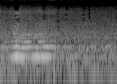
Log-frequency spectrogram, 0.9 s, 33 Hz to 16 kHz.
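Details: Honey bees at a hive in Brno, 2022, where a bitten-open inserted queen cell was found after the bees had opened their own earlier-hatched queen cell; steady low droning hum with a second, higher tone above it, swelling briefly early on.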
